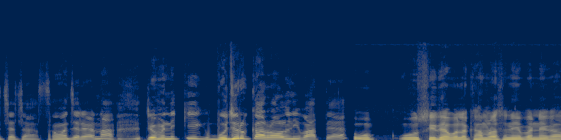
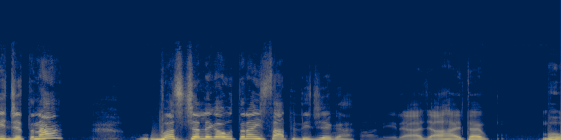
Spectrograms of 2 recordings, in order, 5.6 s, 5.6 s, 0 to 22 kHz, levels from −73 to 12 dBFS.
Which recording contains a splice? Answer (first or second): first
